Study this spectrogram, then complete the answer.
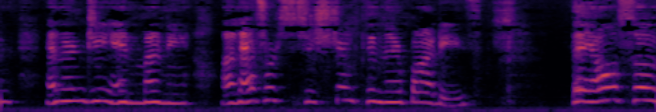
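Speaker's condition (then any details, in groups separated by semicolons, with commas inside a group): Brain injury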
